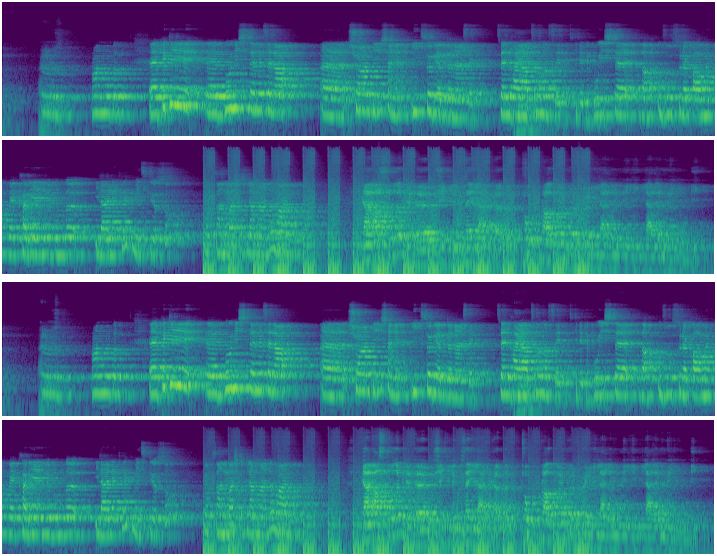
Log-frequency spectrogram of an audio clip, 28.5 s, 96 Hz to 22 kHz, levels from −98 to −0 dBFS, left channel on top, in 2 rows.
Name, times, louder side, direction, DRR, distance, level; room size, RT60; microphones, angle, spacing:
voice 1, 0.8-1.2 1.8-2.4 2.7-5.7 6.4-9.4 9.9-15.8 16.1-17.7 18.3-20.2, equal, 20° right, -1 dB, 2.5 m, -28 dB
sound 1, 18.3-26.0, left 1 dB, 25° left, 0.7 m, -29 dB
voice 2, 18.6-18.9 21.2-28.1, right 1 dB, 65° right, -1 dB, 7.5 m, -30 dB
24.5 x 20.0 x 8.1 m, 2.4 s
head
